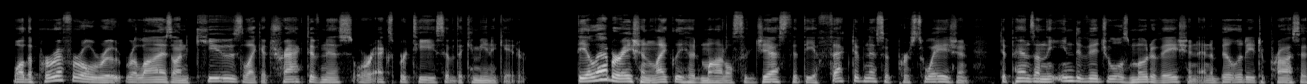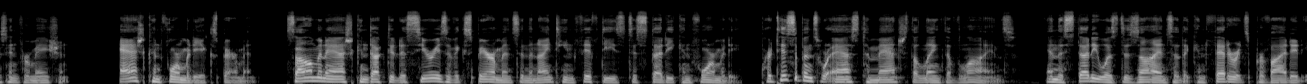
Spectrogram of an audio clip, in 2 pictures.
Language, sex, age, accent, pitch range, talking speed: English, male, 30-49, American, 95-120 Hz, 155 wpm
